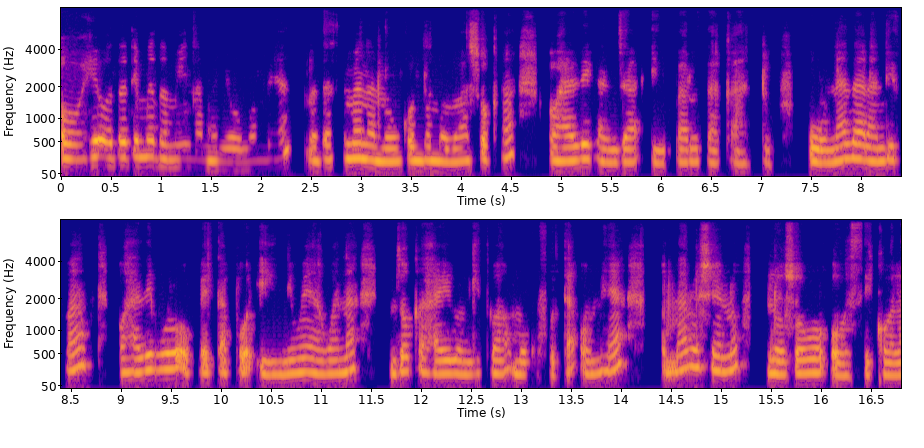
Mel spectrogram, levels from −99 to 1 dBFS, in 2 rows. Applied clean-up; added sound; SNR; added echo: none; none; none; none.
